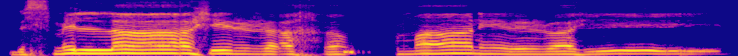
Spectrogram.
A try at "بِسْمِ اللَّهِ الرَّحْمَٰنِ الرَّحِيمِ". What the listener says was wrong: প্রথমটার মধ্যে রা হয়ে গেছে, রহ আবার বলেন, বিসমিল্লাহির রহ হবে, আবার বলেন।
